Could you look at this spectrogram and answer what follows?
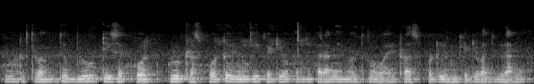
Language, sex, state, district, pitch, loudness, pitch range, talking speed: Tamil, male, Tamil Nadu, Namakkal, 120 Hz, -17 LUFS, 115-125 Hz, 200 wpm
